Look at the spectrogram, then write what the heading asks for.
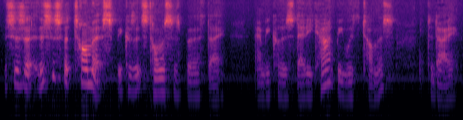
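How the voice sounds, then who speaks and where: A man's voice: on the low side, very animated, moderate pace, bright, forceful tone, slightly rough. A man, a father, reading a picture book aloud to his young son, drawing out words expressively and adding chatty asides that prompt the child.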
